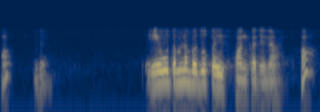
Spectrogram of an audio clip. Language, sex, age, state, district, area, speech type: Gujarati, male, 30-45, Gujarat, Kheda, rural, conversation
